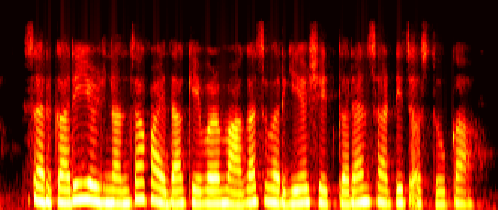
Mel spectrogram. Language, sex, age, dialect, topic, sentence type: Marathi, female, 25-30, Northern Konkan, agriculture, question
